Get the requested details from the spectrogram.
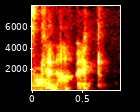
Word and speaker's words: Knopic: It's Knopic. – Is it Knopic? – Yeah. – Son of a gun. It's a silent K.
